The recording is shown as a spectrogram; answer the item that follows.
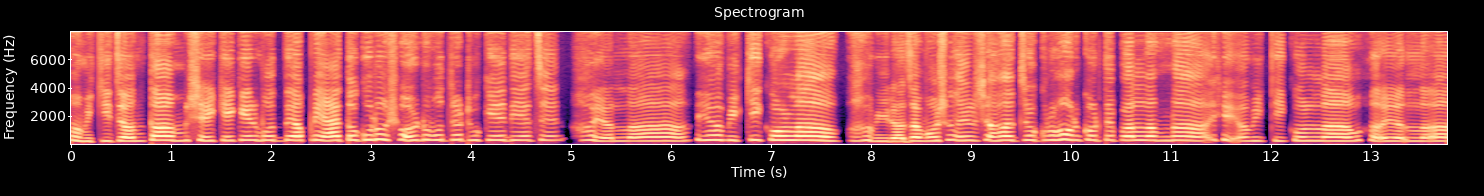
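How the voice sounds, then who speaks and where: A woman voicing a greedy, deceitful lame male beggar with a pleading manner in an animated moral story. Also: high voice, moderate pace, no echo, studio quality, lightly acted. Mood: shocked, remorseful.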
